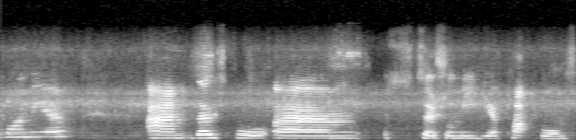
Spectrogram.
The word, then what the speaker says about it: Vimeo: Video sharing, best is for YouTube, TikTok, Periscope, and I can't pronounce it, Vimeo. Say Vimeo.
